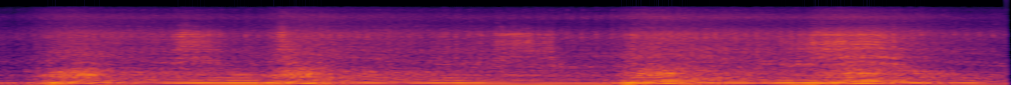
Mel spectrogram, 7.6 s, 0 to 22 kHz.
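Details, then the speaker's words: Mitsubishi 3000GT VR4 twin-turbo 6G72, new engine first running, all stock: thin steady whine rising with revs from a cheap power steering pump, possibly damaged by running low on fluid; leaking fluid, too much fuel pressure noted. "So it looks like that cheap power steering pump I got is junk. It's just whining, or I ran it too much out of fluid when I was trying to run it before."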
